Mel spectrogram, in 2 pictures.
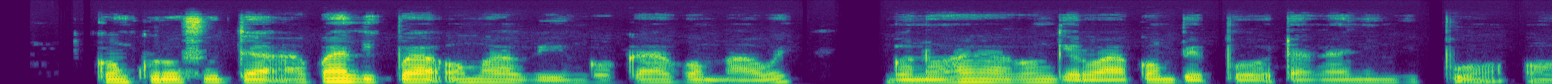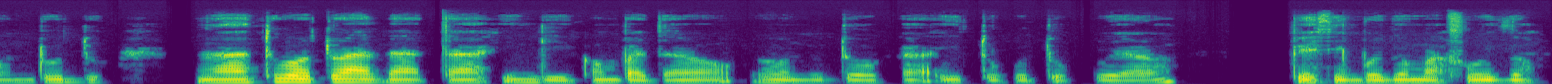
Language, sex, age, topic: Oshiwambo, male, 18-24, agriculture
